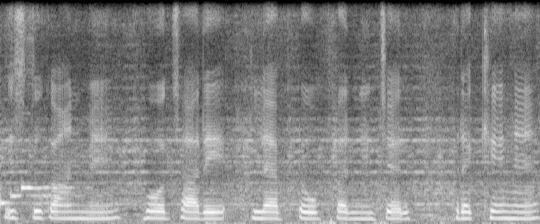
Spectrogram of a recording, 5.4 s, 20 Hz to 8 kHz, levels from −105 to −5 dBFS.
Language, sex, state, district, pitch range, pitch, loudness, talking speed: Hindi, male, Haryana, Charkhi Dadri, 225-245 Hz, 235 Hz, -15 LUFS, 100 wpm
